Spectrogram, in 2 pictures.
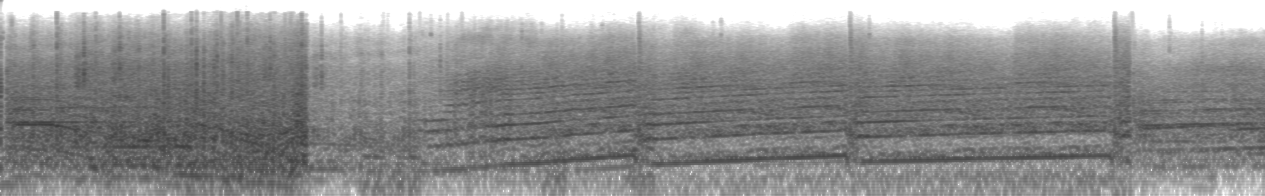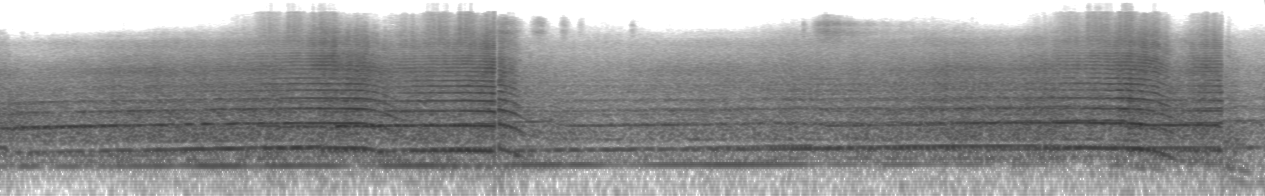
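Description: Race cars lapping Le Mans in a racing video game, a continuous high engine whine that rises through the gears with repeated shift drops, loud and close throughout with no voices.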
